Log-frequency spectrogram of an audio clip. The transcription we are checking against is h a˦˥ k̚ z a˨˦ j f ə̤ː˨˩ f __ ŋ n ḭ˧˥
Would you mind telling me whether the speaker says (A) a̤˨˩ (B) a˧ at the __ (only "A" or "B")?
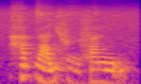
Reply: B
